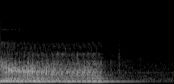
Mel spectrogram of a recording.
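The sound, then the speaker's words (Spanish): A person imitates a dog's growl: a low, rough, rumbling snarl held for about a second, loud, then trailing off into quieter breathy noise. “Hay perros que están echados y tú vienes pasando y los perros comienzan.”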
